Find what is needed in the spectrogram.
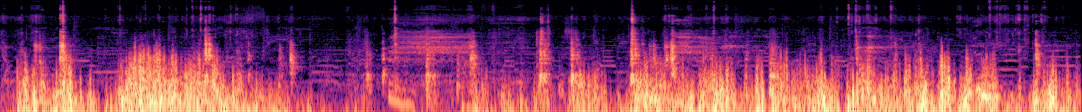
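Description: Irregular knocks, clicks and scraping as the plastic fuel filler neck tube is worked and pulled free from under the car, with a rumble of the phone being handled close by.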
